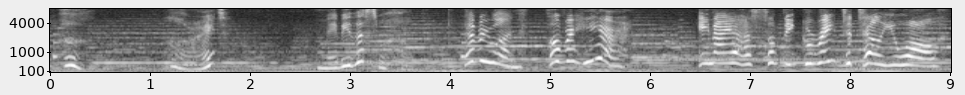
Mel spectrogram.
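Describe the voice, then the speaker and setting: A gentle young female performer in a video game. Her very high voice is soothing and encouraging, with a cheerful manner. Music plays clearly underneath. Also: big pitch swings, takes it slowly, long pauses, heavily acted.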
